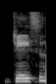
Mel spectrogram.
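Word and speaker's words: Jacen: of these comments towards the young actor playing Jason syndulla he's great he's a great little kid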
